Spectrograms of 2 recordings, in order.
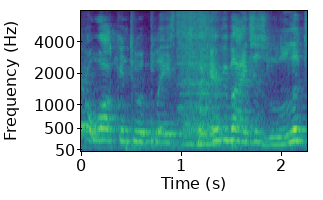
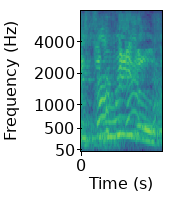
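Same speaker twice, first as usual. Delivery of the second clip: higher, loud comic blurt; mock yell; 8 semitones higher, 4 dB louder than usual. Fleeing the aisle, yelling an excuse back at the lady. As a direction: shout the excuse over your shoulder.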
